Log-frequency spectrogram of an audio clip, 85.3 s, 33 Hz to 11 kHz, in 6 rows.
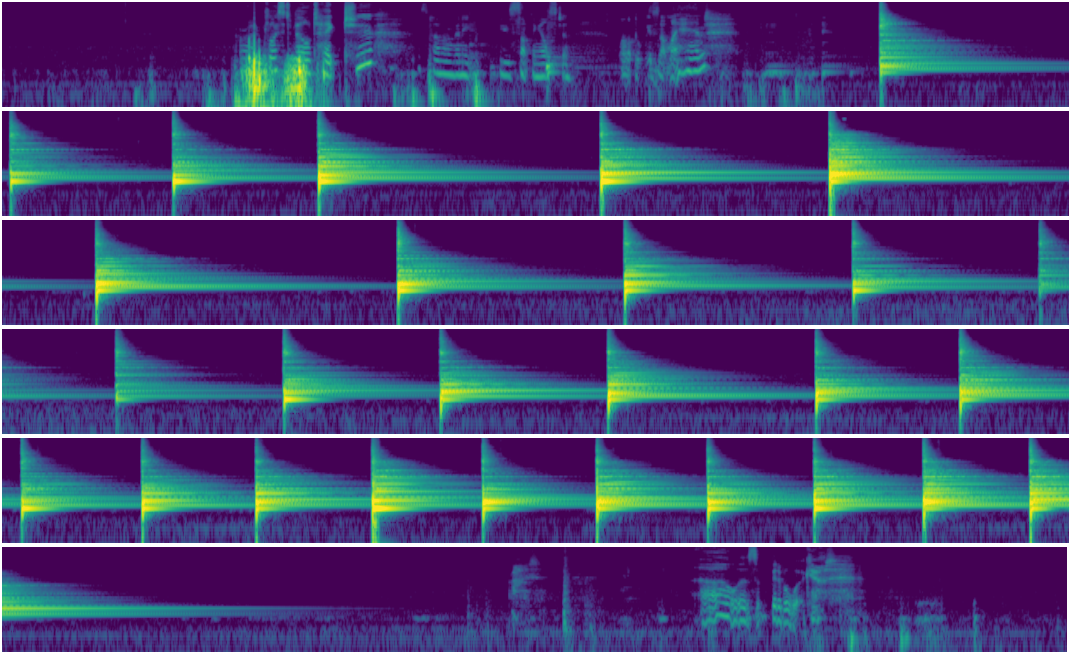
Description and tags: copper pot cloister bell 2 carolyn
You may use this for anything provided it is not graphic or porn! Have fun.
So my big vintage copper jam pot was pressed into service to make a cloister bell sound for the adventures finale. Transformed of course - this is the raw noise recorded in mono and doubled over to stereo on audacity for you to play with.
bell, bong, clang, hit, industrial, metal, metallic, percussion, ring, science-fiction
